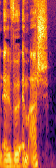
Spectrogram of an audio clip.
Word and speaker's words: LVMH: Also ich denke da zum Beispiel an den Luxusgüterkonzern LVMH oder vielleicht französisch ausgesprochen LVMH und viele andere.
